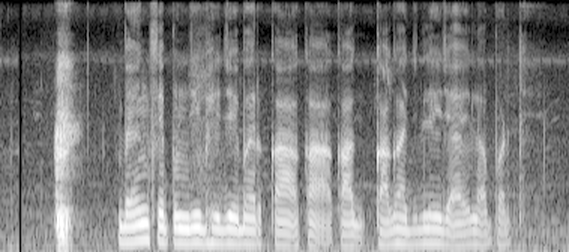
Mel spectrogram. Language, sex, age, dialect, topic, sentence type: Chhattisgarhi, male, 18-24, Central, banking, question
